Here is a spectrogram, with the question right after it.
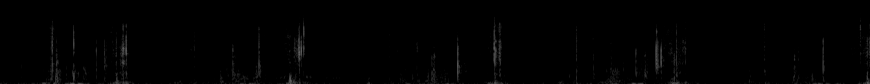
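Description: A hand with long nails rubs, presses and flips a stack of empty, thin clear polypropylene binder sleeves, with an untouched magazine lying beside them. Bright, dry plastic crinkles come in repeated bursts with short quiet gaps between them. Sharp crackling snaps rise above a soft rustle.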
